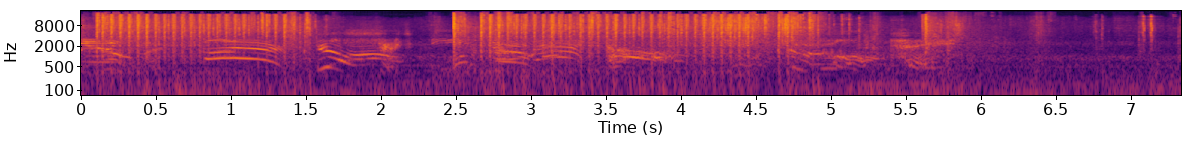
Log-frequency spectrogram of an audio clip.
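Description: Video game gunfire in Starfield crackles in rapid bursts amid chirping, whistling sci-fi effects, loud and continuous for several seconds with no speech.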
